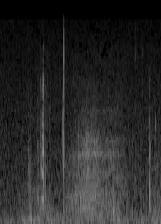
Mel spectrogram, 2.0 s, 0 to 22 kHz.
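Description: Faint clicks from a Nikon D750's controls as images are scrolled through on its back screen, with a soft breath about a second in.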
